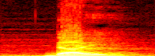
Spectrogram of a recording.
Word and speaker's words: đây: All right, Lin gun dai. Okay, so this is as I said, it's one of the easier words to pronounce. Dai, just same D sound that you have in English.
